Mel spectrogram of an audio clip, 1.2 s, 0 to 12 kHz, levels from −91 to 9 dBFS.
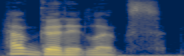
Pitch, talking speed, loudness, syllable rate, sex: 125 Hz, 210 wpm, -19 LUFS, 4.3 syllables/s, male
